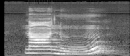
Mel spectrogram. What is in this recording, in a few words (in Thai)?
"น หนู", Thai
